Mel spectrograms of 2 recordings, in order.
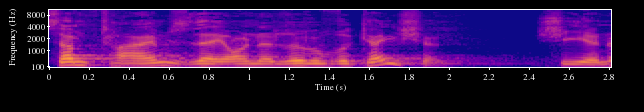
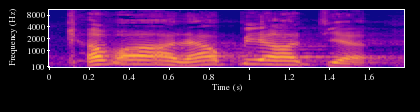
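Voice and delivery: normal talking voice

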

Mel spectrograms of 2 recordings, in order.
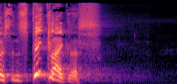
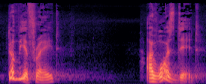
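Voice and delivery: softer, low-pitched comforting words; gentle reassurance; 7 semitones lower, 7 dB quieter than usual. Acted. Preacher voices Christ comforting the beloved John, gentle reassurance. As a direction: reassure softly, voice well down.

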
